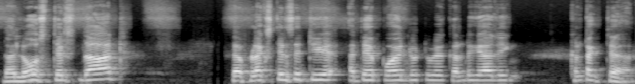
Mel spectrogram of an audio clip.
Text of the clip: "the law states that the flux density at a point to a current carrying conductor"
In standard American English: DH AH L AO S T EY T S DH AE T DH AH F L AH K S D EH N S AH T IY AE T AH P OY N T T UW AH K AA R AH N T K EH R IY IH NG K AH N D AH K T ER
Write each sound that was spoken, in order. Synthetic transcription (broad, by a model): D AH L AO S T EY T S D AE T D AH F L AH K S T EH N S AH T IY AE T AH P OY N T T UW AH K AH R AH N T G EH L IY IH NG K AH N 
